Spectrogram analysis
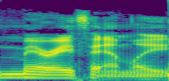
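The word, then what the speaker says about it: Merrye: Um, the Sawyer family and Texas Chainsaw Massacre and is it the Mary family? Is that how Yeah, the Yeah, it's spelled odd, but it's the Mary family.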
